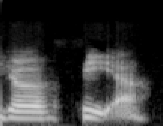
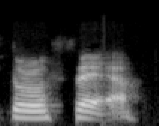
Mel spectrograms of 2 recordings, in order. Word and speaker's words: Dorothea: So you can call me Dora, but you can say Dorothea or Dorothea. In UK, they call me Dorothea, That's what I thought. but my name is Dorothea.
